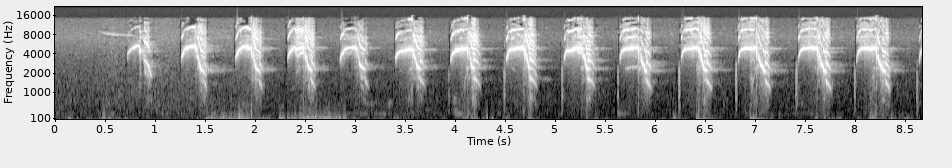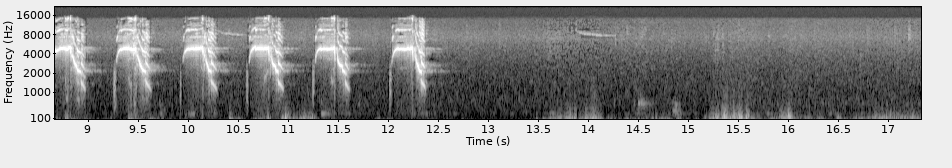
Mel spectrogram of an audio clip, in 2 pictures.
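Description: Golden eagle calling close to the microphone: a series of about twenty high, down-slurred yelps, about two a second, that then stops.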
